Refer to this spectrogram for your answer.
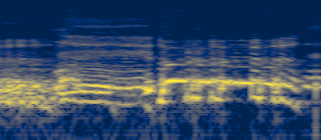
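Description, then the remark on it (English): A voice imitates heavy, labored gasping breaths, drawn out into loud, strained groaning sounds, with a brief catch in the middle before straining on. “Gasping for every breath of air.”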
